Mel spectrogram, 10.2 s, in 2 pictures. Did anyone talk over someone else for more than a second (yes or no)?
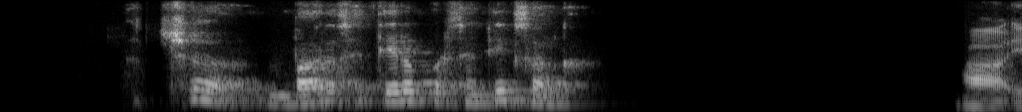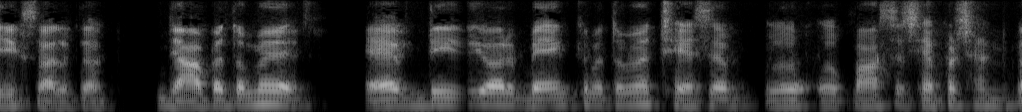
no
